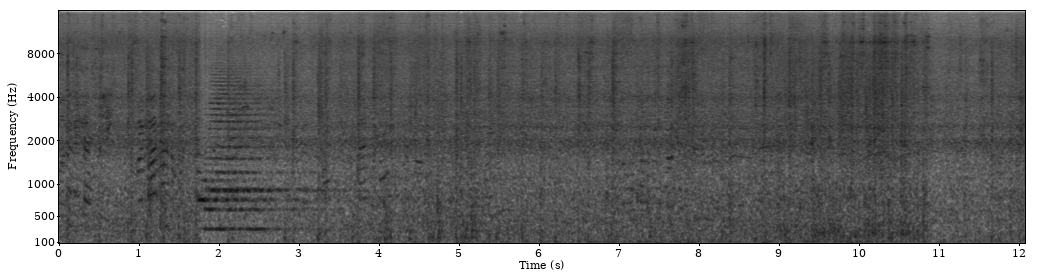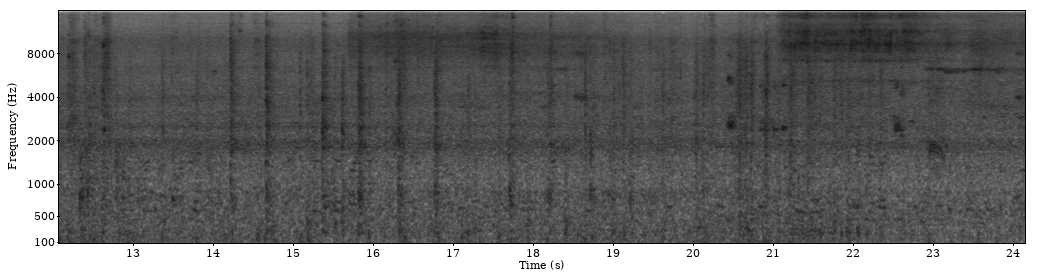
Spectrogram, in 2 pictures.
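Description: Passenger coach of a diesel-hauled express running at speed: a steady rumble with the clickety-clack of wheels over rail joints and points. A train horn sounds once, about two seconds in, for about a second.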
